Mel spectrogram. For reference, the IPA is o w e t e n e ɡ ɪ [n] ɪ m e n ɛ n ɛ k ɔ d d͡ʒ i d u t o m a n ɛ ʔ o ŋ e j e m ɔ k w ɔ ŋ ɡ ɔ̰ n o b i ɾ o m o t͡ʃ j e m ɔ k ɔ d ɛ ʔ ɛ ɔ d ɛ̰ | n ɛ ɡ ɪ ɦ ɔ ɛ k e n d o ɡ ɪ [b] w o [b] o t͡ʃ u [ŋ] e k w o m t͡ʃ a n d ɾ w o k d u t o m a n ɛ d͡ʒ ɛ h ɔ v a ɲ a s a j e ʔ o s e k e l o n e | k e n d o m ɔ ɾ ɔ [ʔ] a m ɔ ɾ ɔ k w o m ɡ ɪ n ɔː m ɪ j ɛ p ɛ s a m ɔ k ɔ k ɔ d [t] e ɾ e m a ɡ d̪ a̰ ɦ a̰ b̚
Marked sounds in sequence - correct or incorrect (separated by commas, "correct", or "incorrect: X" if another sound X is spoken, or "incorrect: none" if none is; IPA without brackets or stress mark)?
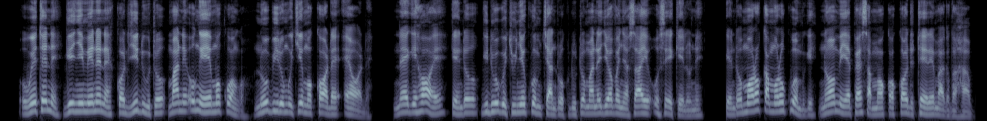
incorrect: ɲ, incorrect: d, incorrect: ɡ, incorrect: ɲ, incorrect: k, correct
